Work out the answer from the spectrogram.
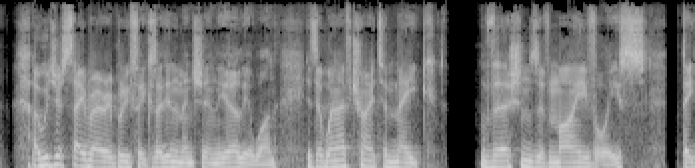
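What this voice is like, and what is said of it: British English accent. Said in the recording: “obviously I'm British and that's my accent”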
